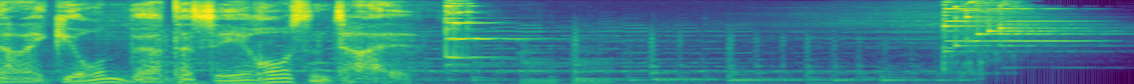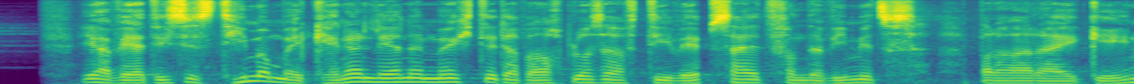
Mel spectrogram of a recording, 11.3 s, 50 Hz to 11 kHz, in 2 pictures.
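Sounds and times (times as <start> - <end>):
speech: 0.2 - 2.4, 6.1 - 11.3
sustained tonal chiming: 0.7 - 5.9
glasses clinking in a toast: 2.2 - 2.8, 4.7 - 5.6.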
